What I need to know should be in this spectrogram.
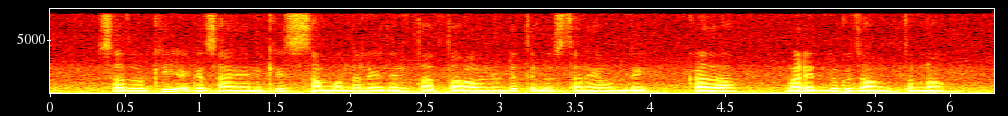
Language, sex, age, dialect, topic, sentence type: Telugu, male, 18-24, Utterandhra, agriculture, statement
